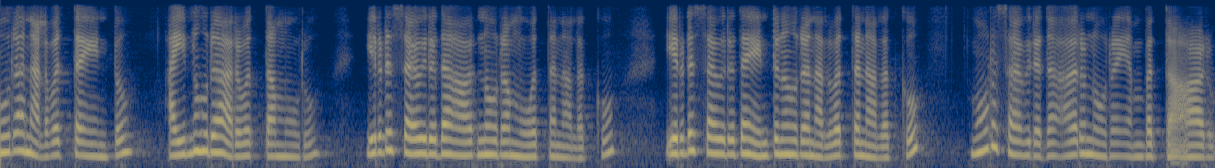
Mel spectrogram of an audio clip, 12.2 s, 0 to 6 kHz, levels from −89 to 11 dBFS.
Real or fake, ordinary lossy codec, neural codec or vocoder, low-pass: fake; none; codec, 16 kHz, about 1 kbps, DyCAST, with the encoder's durations; 5.4 kHz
